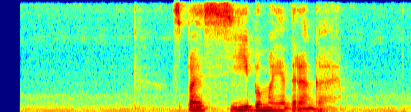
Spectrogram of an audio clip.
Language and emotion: Russian, positive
